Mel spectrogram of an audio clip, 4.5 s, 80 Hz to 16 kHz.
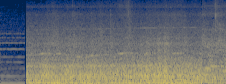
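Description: A Seoul subway express train on Line 1 rides along with a steady loud rumble and rail roar that starts abruptly and continues unbroken, with faint high squeal tones above the din.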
